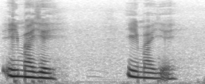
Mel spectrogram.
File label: "maye", Wamesa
